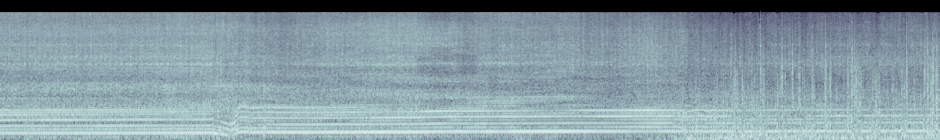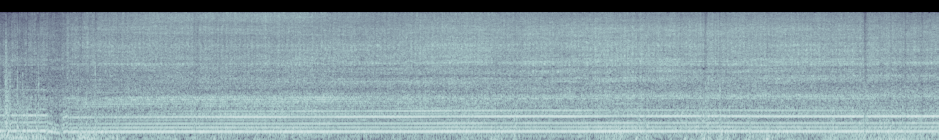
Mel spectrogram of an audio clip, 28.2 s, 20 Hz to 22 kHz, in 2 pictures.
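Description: Suzuki GSX-R750 inline-four engine running at a steady cruise. About three seconds in, its pitch dips and then settles higher, and it dips briefly again about fifteen seconds in.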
